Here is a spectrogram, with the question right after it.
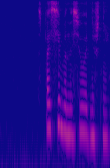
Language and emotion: Russian, neutral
